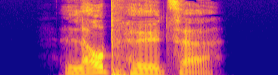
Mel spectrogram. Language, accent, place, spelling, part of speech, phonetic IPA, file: German, Germany, Berlin, Laubhölzer, noun, [ˈlaʊ̯pˌhœlt͡sɐ], De-Laubhölzer.ogg
- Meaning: nominative/accusative/genitive plural of Laubholz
